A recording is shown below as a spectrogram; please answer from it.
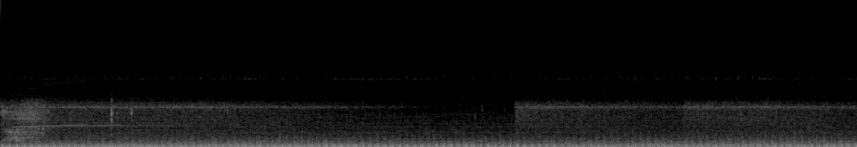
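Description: A helicopter in a submarine video game produces a steady, rapid rotor chop with a low engine drone, held at an even loudness for the whole span and heard alone without talk.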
